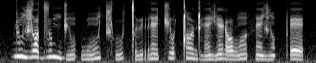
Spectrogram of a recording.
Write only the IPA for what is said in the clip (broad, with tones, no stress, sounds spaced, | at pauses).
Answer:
ɖ ũ˥˧ ʑ ɔ˥˧ d͡z u˥˧ ŋ d͡ʒ ũ˩˧˩ ʔ β ũ˩˧˩ t͡ɕʰ u˩˧˩ ǀ ɨ˩˧˩ r ɛ̃˥˧ t͡ʃ o˥˧ ǃ õ˥˧ ɖʱ ɛ̃˩˧˩ ʒ ɛ̃˥˧ ɽ ɔ˩˧˩ β õ˥˧ θ ɛ̃˥˧ ʑ õ˥˧ ʔ pʼ ɛ˥˧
